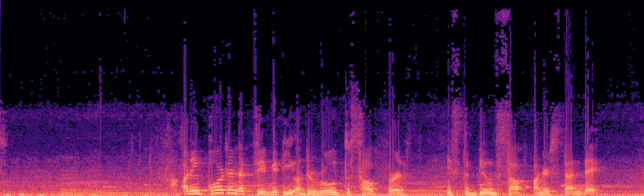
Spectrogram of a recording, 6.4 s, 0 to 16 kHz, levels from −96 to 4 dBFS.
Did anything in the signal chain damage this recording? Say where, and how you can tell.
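No, nothing in the signal chain audibly damaged this audio, so there is no stage to point to.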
